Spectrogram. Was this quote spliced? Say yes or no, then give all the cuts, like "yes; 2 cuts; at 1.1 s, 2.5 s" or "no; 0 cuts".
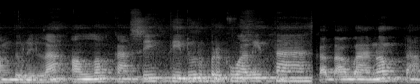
yes; 1 cut; at 3.1 s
